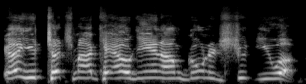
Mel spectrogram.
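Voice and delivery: high hammed-up American farmer threat; bad US accent. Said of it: "crap U S accent".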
